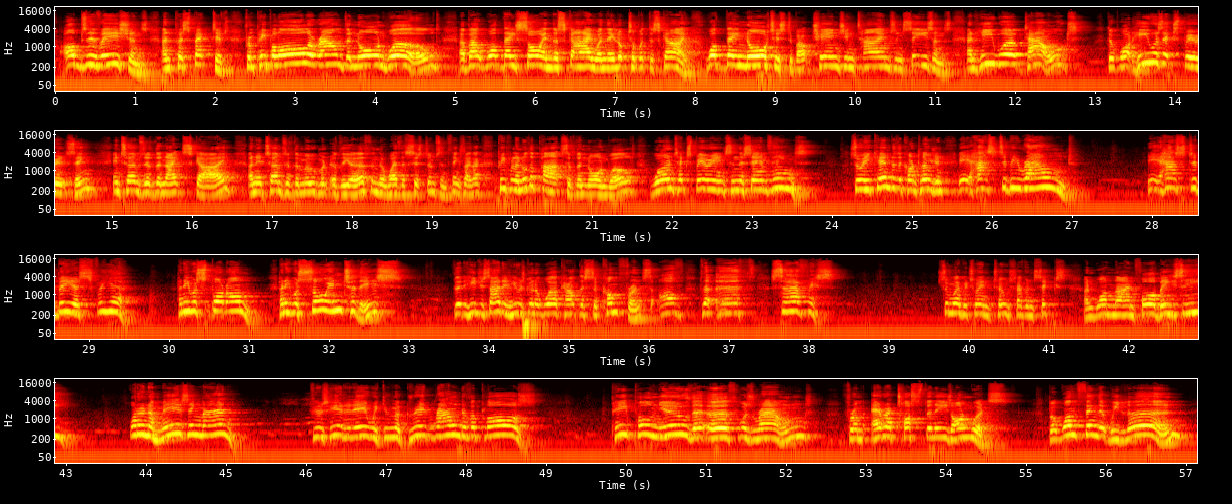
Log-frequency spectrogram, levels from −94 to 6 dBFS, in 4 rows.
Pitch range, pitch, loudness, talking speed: 210-260 Hz, 235 Hz, -23 LUFS, 165 wpm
